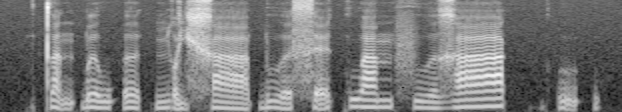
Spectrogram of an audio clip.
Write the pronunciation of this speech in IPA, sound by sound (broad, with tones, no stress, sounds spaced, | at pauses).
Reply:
t̪ a̰˧˨ n ɓ ə˨˩ w ʔ əː˨˩ t̚ ɲ ɔ̰˧˨ j x aː˧˩ ɓ u˧˩ ə̯ s ɛ̰˧˥ k w a˧ m f u˨˩ ə̯ ɣ aː˦˥ k̚ | ʔ ṵ˧˨ ʔ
